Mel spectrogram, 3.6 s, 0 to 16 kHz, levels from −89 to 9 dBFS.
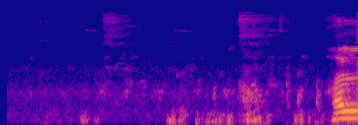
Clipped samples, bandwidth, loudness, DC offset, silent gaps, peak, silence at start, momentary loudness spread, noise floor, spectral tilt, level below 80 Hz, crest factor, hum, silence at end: under 0.1%; 10 kHz; -24 LUFS; under 0.1%; none; -2 dBFS; 1.7 s; 24 LU; -60 dBFS; -7 dB/octave; -54 dBFS; 22 dB; none; 0 s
